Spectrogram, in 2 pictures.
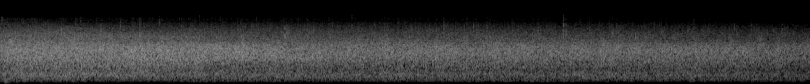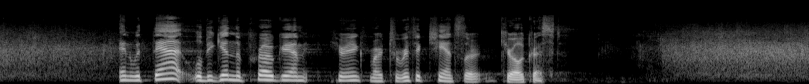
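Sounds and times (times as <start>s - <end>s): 
applause: 0.0s - 10.0s, 14.1s - 16.1s
speech: 9.3s - 13.8s.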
